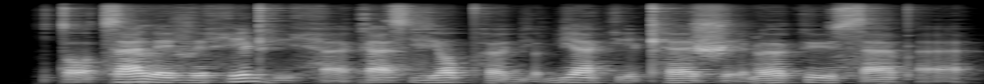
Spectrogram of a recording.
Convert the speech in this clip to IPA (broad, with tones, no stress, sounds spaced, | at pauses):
t ɔ̰˧˥ t͡s æ˧˥ l e˨ v ɪ˨ h i˧˥ ɖʱ ḭ˨ h æ̰˨ k æ̰˧˥ s vʲ ɔ˧˥ pʰ œ˨ bʲ ɔ̰˨ bʲ æ˦˨ k ḭ˨ ʈʰ ɛ˧˥ ʃ ḛ˦˨ ɳ œ˧˥ k y˦˨ s æ˨ pʼ æ̰˨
